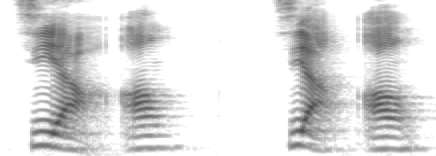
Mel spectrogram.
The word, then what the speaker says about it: 讲: 我们一起读。讲鸡一昂扬扬讲 and third time 讲讲 very good.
